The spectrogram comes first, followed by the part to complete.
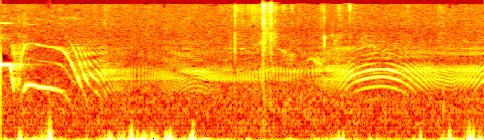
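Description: Outdoor bird calls: short high chirps that rise and fall, once near the start and again near the end, over irregular low rumbling knocks.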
